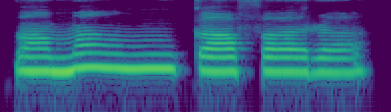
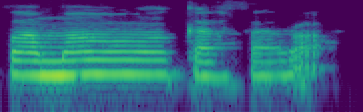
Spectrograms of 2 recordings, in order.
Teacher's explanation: So you need to try conceal the sound of noon. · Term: ikhfa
